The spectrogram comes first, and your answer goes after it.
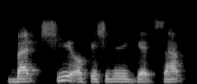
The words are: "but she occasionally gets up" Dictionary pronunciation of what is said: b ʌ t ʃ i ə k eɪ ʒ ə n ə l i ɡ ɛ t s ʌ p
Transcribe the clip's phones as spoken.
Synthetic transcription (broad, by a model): b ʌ t ʃ i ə k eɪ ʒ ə n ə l i ɡ ɛ t s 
